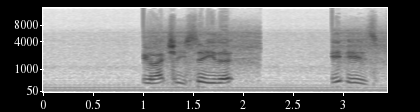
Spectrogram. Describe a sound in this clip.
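An older man speaks calmly over a headset intercom.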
